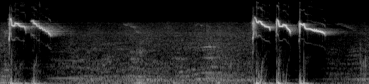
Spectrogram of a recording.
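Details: Two sets of sharp, very high downslurred whistles from a white-eye (pleci), the second a quick three-note burst, in gacor ngalas nembak style.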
